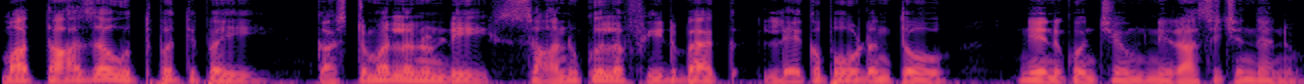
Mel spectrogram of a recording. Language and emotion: Telugu, sad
